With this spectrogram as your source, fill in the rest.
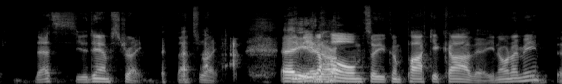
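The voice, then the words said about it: Rhode Island accent. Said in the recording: “that Rhode Island accent”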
